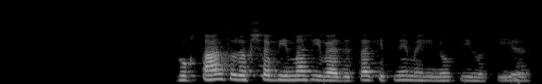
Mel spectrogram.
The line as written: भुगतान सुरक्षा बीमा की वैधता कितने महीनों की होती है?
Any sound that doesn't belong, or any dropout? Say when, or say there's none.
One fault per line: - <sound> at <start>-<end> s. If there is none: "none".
none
